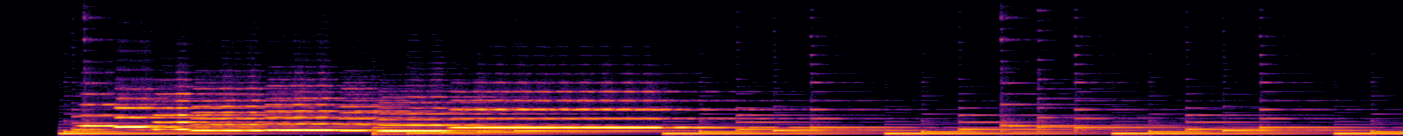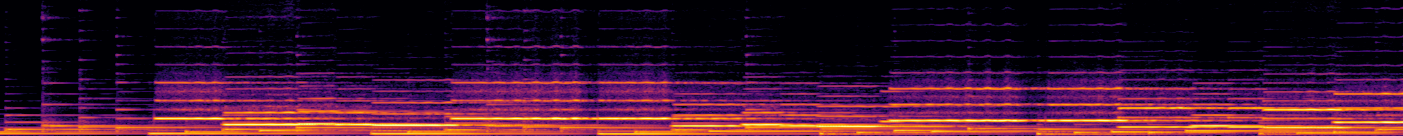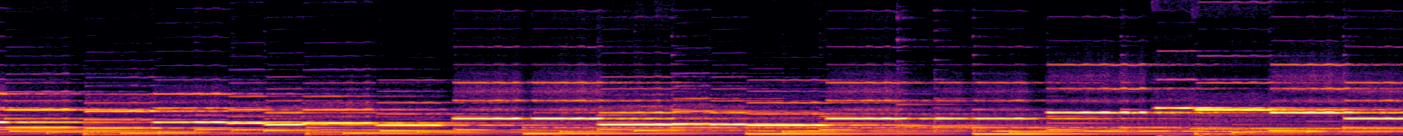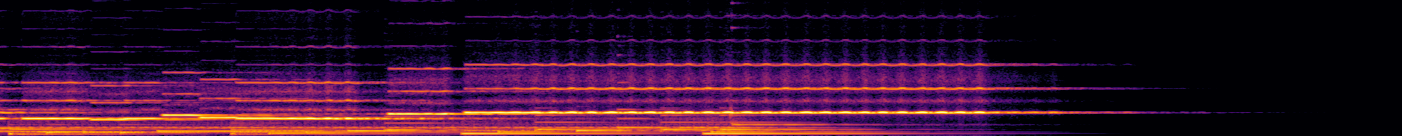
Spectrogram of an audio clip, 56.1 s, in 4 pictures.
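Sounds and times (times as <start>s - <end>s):
kazabue reverberating with loneliness as background music: 0.6s - 8.2s, 15.5s - 53.5s.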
